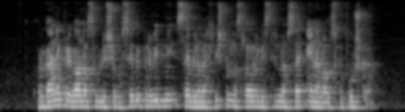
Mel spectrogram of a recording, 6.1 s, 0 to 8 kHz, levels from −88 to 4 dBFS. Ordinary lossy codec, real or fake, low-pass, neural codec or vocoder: none; real; none; none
